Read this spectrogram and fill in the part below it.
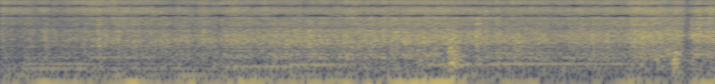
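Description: Note shak greens fry with onion in a pan, giving a loud, steady, close sizzle with a broad hiss that runs without a break and no talking.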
